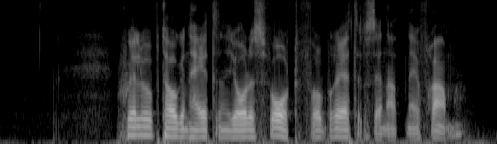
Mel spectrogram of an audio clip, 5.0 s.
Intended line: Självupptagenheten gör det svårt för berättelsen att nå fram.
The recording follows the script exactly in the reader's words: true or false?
true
